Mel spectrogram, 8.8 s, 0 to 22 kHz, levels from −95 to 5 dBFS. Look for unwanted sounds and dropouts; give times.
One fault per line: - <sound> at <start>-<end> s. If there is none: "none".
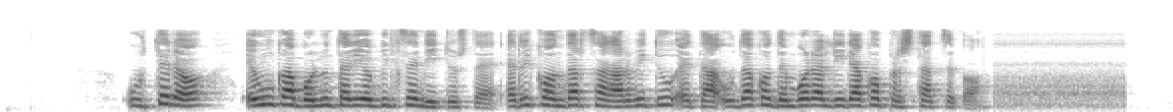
none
